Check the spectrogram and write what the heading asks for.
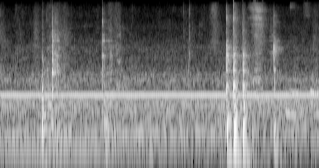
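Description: Wooden spoon knocking and scraping against a nonstick skillet as food is stirred, with a quick cluster of louder knocks about four and a half seconds in. A steady hum runs underneath.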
